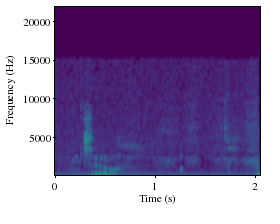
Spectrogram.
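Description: Near silence with a faint steady low hum; about a third of a second in, a person makes one short breathy vocal sound.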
